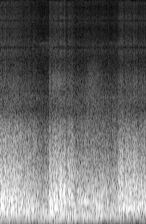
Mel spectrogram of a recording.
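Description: Battle explosions on a war-film soundtrack: a continuous heavy rumble, with a fresh blast about three-quarters of a second in and another near the end.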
